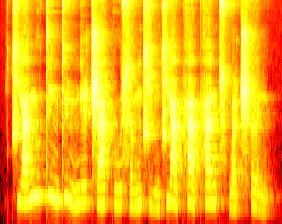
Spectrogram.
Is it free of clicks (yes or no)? yes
